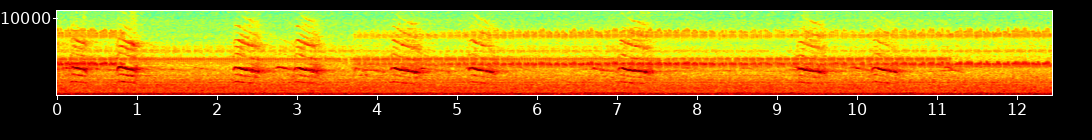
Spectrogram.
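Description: Small birds calling outdoors: short, high chirps that each slide downward, repeated every half second to a second, over a steady low hum.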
